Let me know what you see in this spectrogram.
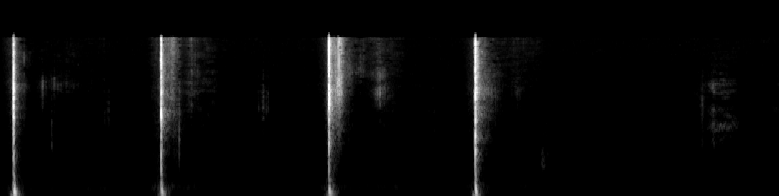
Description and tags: punch with splats
The sound of a juicy impact for a fight, or anything else your creative brains can come up with.
fight sounds recorded for your convenience. they are not the cleanest of audio, but should be usable in a pinch. these are the first folly tests iv ever done, I hope to get better ones to you in the future. but you can use these for anything, even for profit.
